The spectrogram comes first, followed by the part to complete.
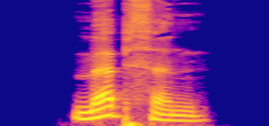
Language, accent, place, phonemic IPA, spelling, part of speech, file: German, Germany, Berlin, /ˈmœpsn̩/, Möpsen, noun, De-Möpsen.ogg
- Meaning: dative plural of Mops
